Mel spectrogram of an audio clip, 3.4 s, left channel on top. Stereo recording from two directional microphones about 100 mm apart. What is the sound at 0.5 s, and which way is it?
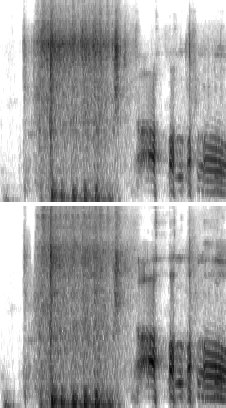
Vehicle, 20° left (ahead or behind).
